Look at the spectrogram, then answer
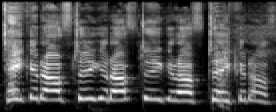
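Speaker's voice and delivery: put-on very high, panicked, repeated pleading tone. Retelling a mother's reaction to a VR headset: imitating mom freaking out. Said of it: "she, like, freaked out".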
